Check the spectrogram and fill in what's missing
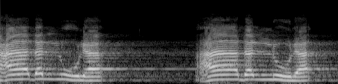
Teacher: طبعا التنوين ما زال موجود لكن بما أنه نون ساكنة وبعدها لام أدغمنا التنوين في اللام · Term: الإدغام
